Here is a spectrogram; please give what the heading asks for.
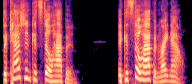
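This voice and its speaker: A woman co-hosting a live watch-along, reacting loudly and excitedly, swearing and cheering at the screen. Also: on the high side, normal speed.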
